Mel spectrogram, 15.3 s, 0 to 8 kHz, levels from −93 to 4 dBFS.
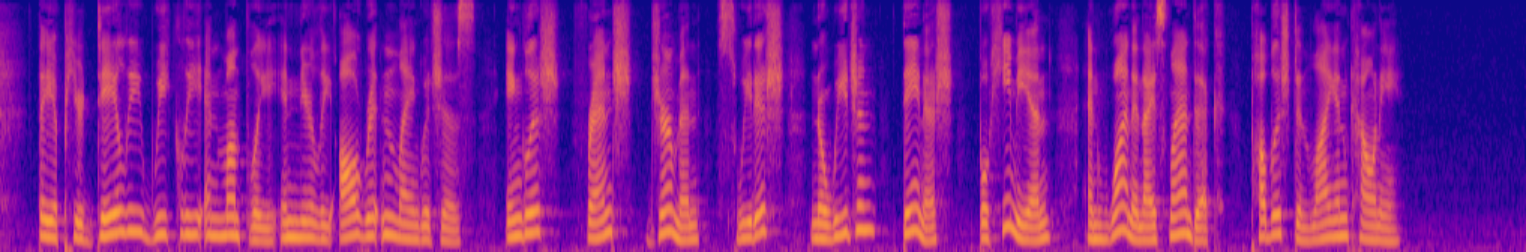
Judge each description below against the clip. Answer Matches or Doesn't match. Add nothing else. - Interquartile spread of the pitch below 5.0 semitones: Doesn't match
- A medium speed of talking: Doesn't match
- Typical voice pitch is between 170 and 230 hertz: Matches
